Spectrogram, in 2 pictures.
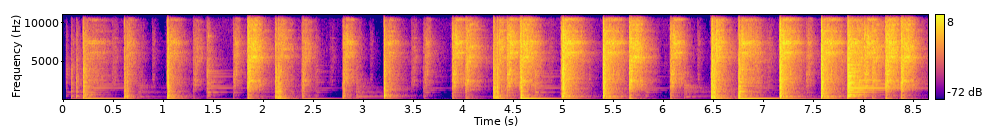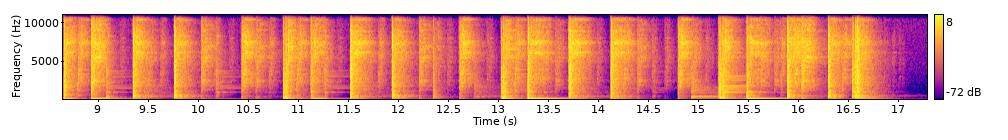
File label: darbuka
